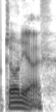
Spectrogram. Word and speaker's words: Jony Ive: Jony Ive? – Genau, Jony Ive.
